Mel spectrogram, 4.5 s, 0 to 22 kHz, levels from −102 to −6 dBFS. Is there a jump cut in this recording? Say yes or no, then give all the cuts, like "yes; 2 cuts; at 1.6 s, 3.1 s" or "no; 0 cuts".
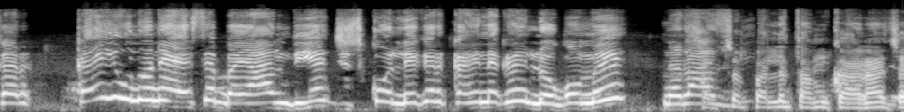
yes; 1 cut; at 3.6 s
